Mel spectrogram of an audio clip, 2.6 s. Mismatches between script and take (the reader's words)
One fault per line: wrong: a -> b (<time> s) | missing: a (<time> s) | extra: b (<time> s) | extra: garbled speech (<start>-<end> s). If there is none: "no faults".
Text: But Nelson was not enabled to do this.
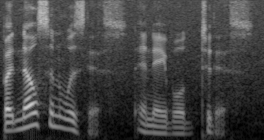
wrong: not -> this (0.8 s)
missing: do (2.1 s)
